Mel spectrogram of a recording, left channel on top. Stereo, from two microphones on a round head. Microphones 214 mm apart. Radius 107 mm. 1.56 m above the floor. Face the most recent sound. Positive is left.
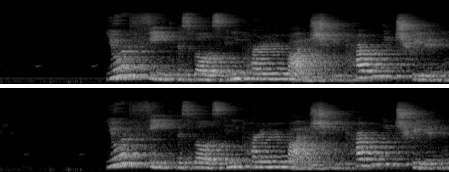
turn(degrees=-5)  # may be behind; listen again after turning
